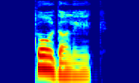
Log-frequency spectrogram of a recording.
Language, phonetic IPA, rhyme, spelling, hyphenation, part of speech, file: Hungarian, [ˈtoldɒleːk], -eːk, toldalék, tol‧da‧lék, noun, Hu-toldalék.ogg
- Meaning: 1. addition (anything that is added) 2. affix, suffix, termination 3. appendix, postscript (a text added to the end of a book or an article, containing additional information)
